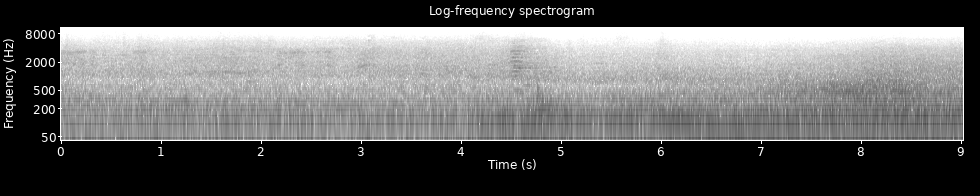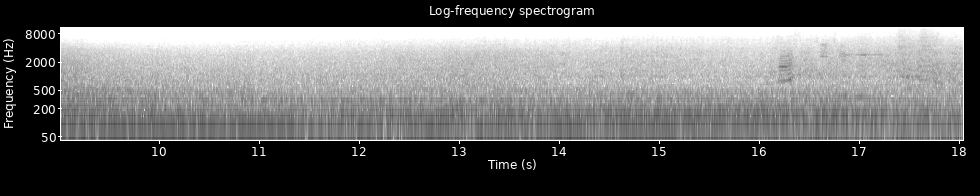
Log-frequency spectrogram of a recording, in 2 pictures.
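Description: Street traffic passing close by: a vehicle's engine hum grows louder, peaks about eight seconds in as it goes past, and eases off, over a steady wash of road noise.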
